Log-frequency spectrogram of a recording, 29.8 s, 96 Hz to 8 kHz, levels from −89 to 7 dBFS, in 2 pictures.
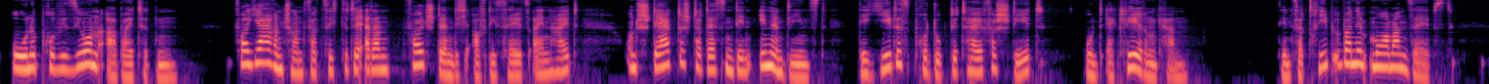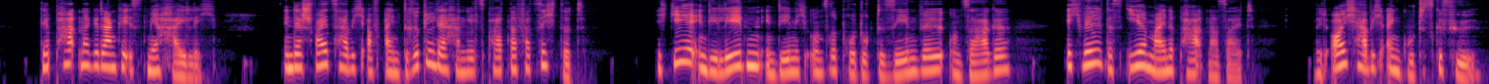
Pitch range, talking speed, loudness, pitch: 165-240 Hz, 150 wpm, -19 LUFS, 205 Hz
